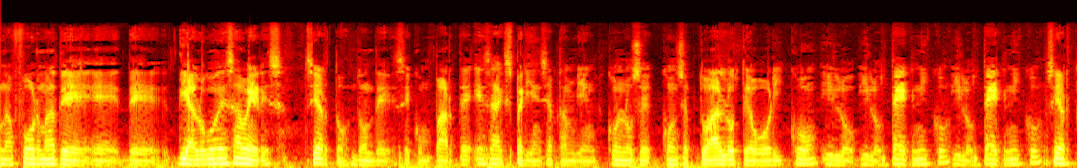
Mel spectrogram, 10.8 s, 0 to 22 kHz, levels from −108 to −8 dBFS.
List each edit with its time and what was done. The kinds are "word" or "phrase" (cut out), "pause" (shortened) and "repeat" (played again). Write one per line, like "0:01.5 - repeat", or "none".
0:05.5 - word
0:06.0 - word
0:08.2 - word
0:09.5 - repeat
